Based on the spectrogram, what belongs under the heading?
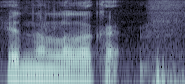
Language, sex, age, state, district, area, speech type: Malayalam, male, 60+, Kerala, Idukki, rural, spontaneous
